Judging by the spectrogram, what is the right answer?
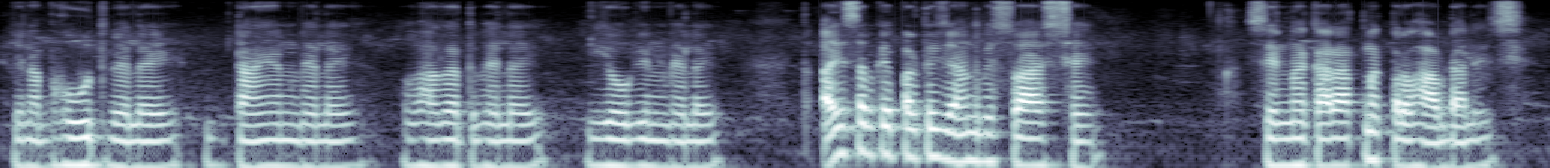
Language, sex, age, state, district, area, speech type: Maithili, male, 18-30, Bihar, Muzaffarpur, rural, spontaneous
